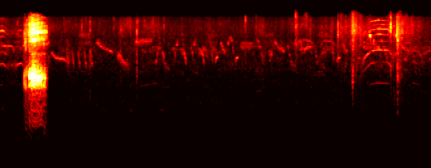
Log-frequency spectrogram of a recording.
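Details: Single rasping caw from a Hooded Crow at a Russian forest edge, followed by a long stretch of soft, distant twittering and high whistled notes from small songbirds.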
